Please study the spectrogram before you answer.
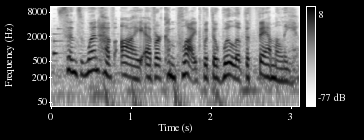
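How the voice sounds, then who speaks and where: A woman voicing a proud young woman knight, stern and cool in a measured way. Her voice sits at a middle pitch, and faint game music plays behind it. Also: expressive, lightly acted.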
